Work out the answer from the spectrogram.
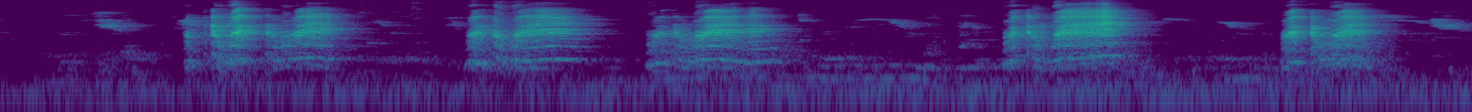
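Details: Pet parrot saying "mittu" again and again: five loud, hoarse two-syllable bursts, each about half a second long and spaced one to two seconds apart, over a quiet background.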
